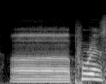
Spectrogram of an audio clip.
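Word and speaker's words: Florence: 프로렌스 성당 또는 피렌체 같은 얘기야. 프로렌스는 영어식 발음이고요. 피렌체는 개들 발음이야.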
